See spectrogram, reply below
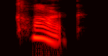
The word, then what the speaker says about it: clerk: Although this sound has mostly died out in the United States, it's still heard in England in words like clerk and derby, which are pronounced something like clark and darby. Other sounds were slightly different too. For instance, words that end in U-R-E were pronounced without the gliding Y sound, so creature, pasture, and nature were said creator, pastor, nater.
